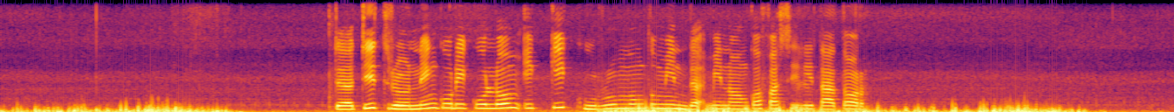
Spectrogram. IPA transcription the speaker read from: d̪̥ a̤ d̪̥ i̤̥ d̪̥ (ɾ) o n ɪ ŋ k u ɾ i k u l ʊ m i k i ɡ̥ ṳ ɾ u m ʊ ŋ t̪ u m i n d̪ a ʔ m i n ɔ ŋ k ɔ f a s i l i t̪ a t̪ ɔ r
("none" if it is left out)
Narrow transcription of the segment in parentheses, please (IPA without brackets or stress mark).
ɾ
